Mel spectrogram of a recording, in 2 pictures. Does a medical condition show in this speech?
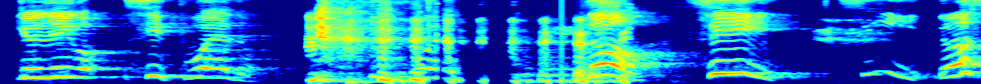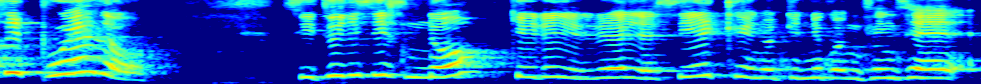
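Yes: Down syndrome; present from birth, heart surgery.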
